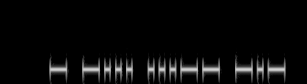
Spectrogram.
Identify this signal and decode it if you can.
Morse code, heard as a keyed tone, about 21 wpm, 700 Hz. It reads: TB3K
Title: DXCC-100 Call Signs - 4 Characters - Repeated 2x - 22wpm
